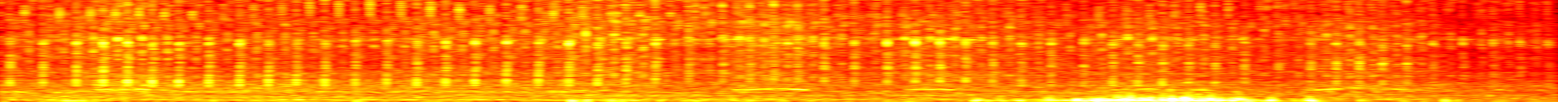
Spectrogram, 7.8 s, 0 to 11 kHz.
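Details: Audi A4 petrol engine just started after a timing belt job: sharp light ticking about three times a second over the idle.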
